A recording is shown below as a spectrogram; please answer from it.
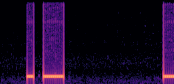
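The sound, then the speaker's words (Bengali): A phone call being placed as a test call, heard as a loud, steady mid-pitched ringing tone: a short beep and a longer one, a long silent pause, then another tone beginning, with no talk. “না, দাঁড়াও call লাগাচ্ছি, নিয়ে কেটে দেবো।”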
